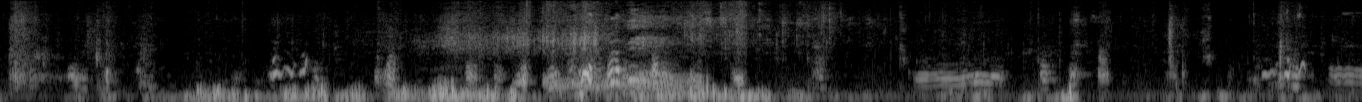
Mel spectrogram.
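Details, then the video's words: Chickens on an Ozarks homestead in the morning, soft low clucks and murmurs through the first four seconds, then a few short nasal harmonic calls near the end, with rustling and handling noise around them. "relaxing sounds and chickens from the homestead"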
